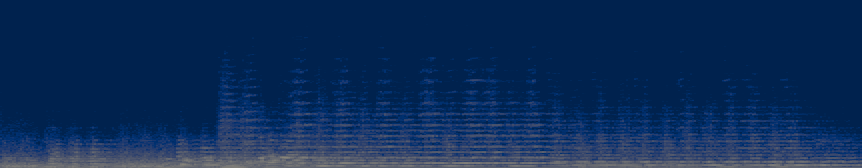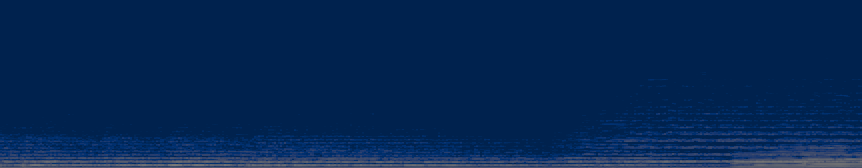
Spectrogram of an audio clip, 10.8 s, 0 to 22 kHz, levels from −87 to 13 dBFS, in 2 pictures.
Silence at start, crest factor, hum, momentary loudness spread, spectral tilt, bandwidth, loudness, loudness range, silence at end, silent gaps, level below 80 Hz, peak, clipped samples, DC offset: 0 s; 18 dB; none; 15 LU; -5.5 dB/octave; 17 kHz; -44 LUFS; 12 LU; 0 s; none; -70 dBFS; -26 dBFS; under 0.1%; 0.3%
